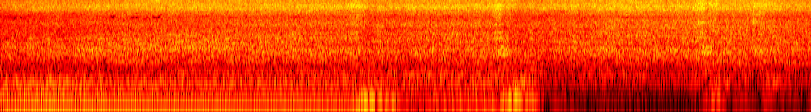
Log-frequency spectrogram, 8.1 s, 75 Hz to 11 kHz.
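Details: Box Chevy V8 during a return build, with good oil pressure and no leaks: a steady rumble with a couple of quick blips before settling; smooth and even with no miss, running the best it ever has.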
